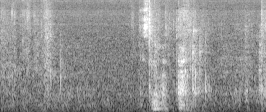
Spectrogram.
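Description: Near silence, with two faint short rustles about two and three seconds in, from a potted orchid and its clear plastic pot being handled.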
